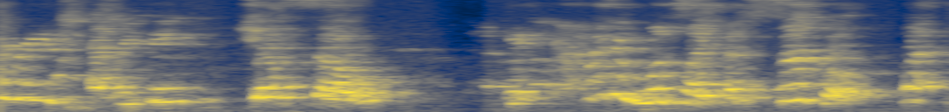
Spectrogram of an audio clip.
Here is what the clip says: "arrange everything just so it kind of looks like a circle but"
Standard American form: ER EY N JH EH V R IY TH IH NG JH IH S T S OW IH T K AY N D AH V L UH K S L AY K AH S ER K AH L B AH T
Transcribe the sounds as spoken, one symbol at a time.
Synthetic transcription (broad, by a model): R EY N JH EH V R IY TH IH NG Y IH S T S OW IH T K AY N D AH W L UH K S L AY K AH S ER K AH L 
